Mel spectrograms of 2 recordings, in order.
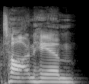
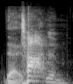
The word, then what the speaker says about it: Tottenham: I think those 3 games, you win those 3 at Tottenham, in London against the Jets, win. Can you repronounce that? Tottenham. No, it's Tottenham.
